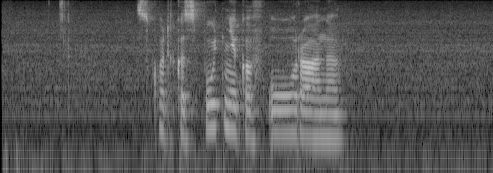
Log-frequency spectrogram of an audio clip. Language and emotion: Russian, neutral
